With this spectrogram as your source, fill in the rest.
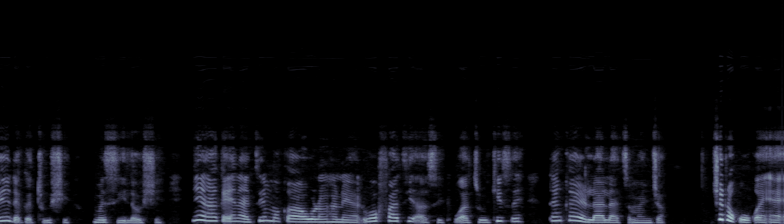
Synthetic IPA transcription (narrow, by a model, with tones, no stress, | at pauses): eː˦dɐ˨ɡa˨tʰuː˦ʃiː˦ | mɐ˦siː˨la˦wʃiː˦ | neː˦ha˦ka˨jɐ˦naː˨teː˦mɐ˨kaː˦wa˨wʊ˦ɽɪ˦ŋɦa˦na˨jaː˨ɗʊ˦wɐ˦ɸaː˦tiː˦ʔa̰˨sɪ˨dwa̰ː˨toː˨kʲɪ˦sʼe˦j | d̥ɐ˦ŋkɐ˦jɐ˨rlaː˦laː˨tɐ˨mɐ˦nd͡ʒɐ˦˨ | t͡ʃi˦da˨kʷʼoː˨kʷʼɐ˦ɲʔaː˦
